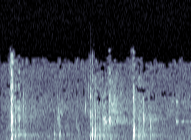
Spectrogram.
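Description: Tennis ball struck by rackets three times in a doubles rally: the serve's sharp hit at the start, then two more hits a second or so later, half a second apart.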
